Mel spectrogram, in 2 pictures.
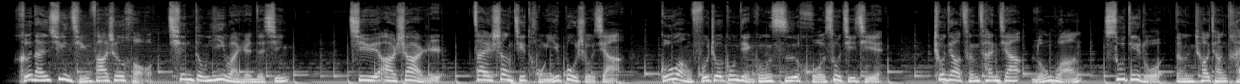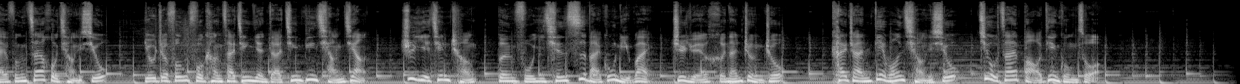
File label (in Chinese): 新闻; 真人商业配音 正播新闻亳州马拉松比赛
